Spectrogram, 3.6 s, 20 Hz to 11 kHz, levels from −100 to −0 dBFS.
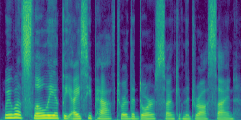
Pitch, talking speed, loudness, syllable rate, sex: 195 Hz, 230 wpm, -17 LUFS, 5.6 syllables/s, female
